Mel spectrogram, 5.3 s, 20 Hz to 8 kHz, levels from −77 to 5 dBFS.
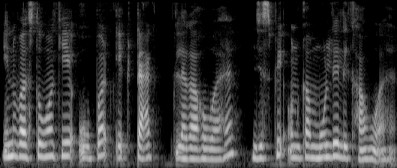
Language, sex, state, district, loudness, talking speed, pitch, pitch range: Hindi, female, Jharkhand, Ranchi, -18 LUFS, 170 wpm, 210 Hz, 195-235 Hz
